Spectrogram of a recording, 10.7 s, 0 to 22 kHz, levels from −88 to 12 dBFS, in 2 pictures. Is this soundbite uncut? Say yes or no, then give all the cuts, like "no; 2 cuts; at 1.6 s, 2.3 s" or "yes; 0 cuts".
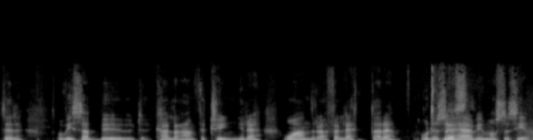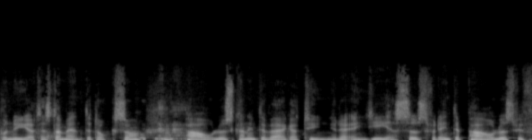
no; 1 cut; at 4.0 s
